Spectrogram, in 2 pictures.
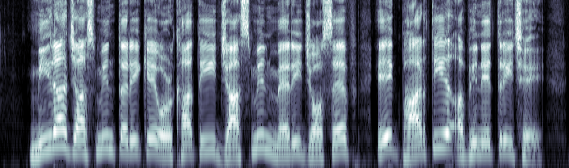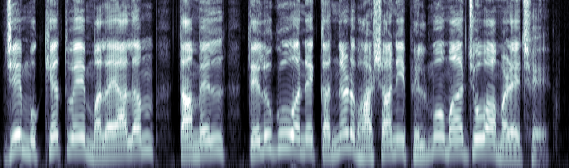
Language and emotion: Gujarati, neutral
